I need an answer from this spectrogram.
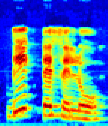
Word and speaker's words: Dícteselo: Entonces, aquí tenemos la sílaba lo, esta es la última, esta es la penúltima, esta es la antepenúltima. Y esta vendría a ser la anterior a la antepenúltima, o la sílaba que está antes de la antepenúltima sílaba. Entonces estoy frente a una palabra sobresdrújula.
